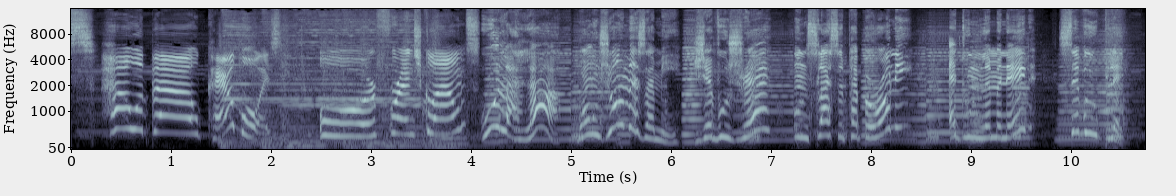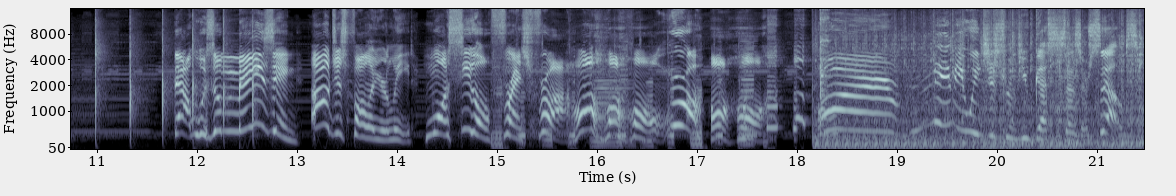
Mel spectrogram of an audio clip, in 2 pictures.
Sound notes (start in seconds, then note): 10.9 clapping; 14.9 laughing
